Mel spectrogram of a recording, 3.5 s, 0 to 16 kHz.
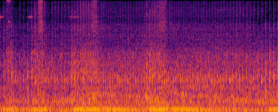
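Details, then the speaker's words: New Holland TT3.50 tractor, brand-new 3-cylinder 50 hp diesel, started with all gears in neutral: deep, steady three-cylinder clatter at idle, even and strong with no misses or knocks; sounds healthy. "เครื่อง3สูบนี่ผมว่าแรงอยู่นะ"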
